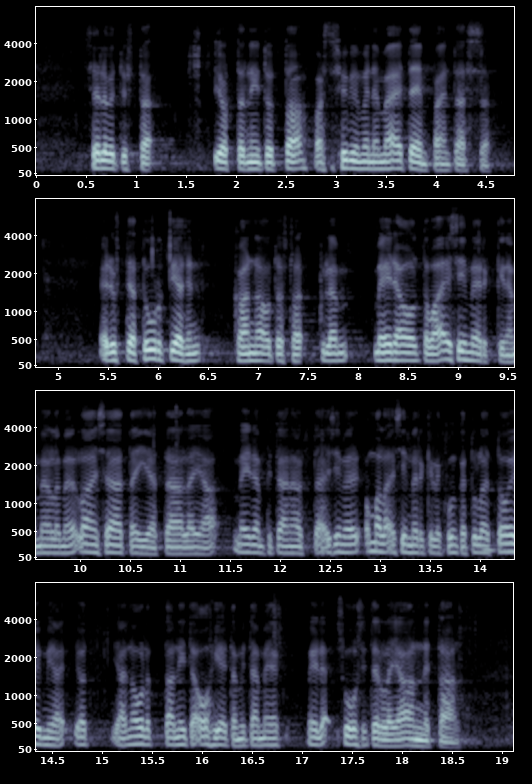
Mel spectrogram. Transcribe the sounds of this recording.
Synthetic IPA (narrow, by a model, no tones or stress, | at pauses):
selʋyt̪yst̪æ | jot̪ːɑniːnt̪ot̪ːˑɑpɑˑist̪ɑshyʋimmenemæːet̪eːmpæˑint̪æsːæ | ʔḛdust̪ɑjɑt̪urt̪iɑˑisenkɑnːɑot̪osːɑkylːæ | meˑilæoolt̪ɑʋɑesimerkːinæmeolemːelʔɑinsæːt̪æjiæt̪æːlːˑæjɑmeˑiɾæmpit̪æːnæˑyt̪ːæ̰ːḛsimeomɑlːˑɑ̰ḛsimerkilːækuiŋkɑt̪uleːt̪oimiɑjot̪ | jɑ̰noˑuɑt̪ːɑːnniːt̪æ̰ohjeˑit̪ɑmit̪æmeˑijæŋmeˑilːæsuosit̪elːɑːjjɑɑnːet̪ɑ̰ːn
